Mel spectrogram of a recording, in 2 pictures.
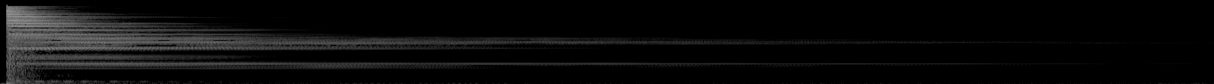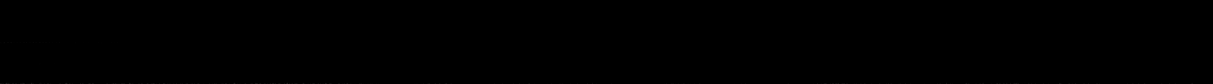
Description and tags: Clang single long 1
A metal spring hit with a metal rod, recorded in xy with rode nt-5s on Marantz 661. More to come
clang, discordant, Metal-spring, untuned-percussion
